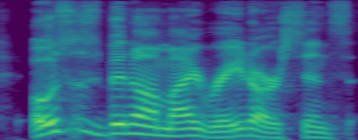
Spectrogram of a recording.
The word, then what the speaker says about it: Osa: I was like, his name's Osa.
